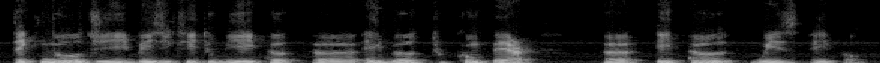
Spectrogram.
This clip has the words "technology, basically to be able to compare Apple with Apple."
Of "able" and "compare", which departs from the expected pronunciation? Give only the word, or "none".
none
